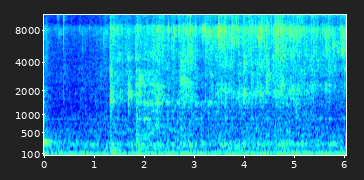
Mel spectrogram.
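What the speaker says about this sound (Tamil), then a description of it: "இப்போ மீனை ஒரு சைடு வந்து திருப்பி போட்டுடலாம்" Fish frying in oil on a medium flame and being flipped, producing a steady close sizzle over a low hum that jumps louder about a second in and stays intense.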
